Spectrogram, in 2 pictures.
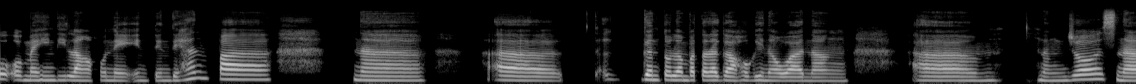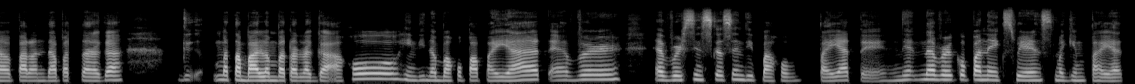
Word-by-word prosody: o 205 - -2
may 195 0 -2
hindi 195 0 -6
lang 180 -1 +2
ako 190 +2 -11
naiintindihan 180 - -6
pa 225 -2 +4 0.9
na, 200 -2 -1 1.2
ah, 185 -4 +2 0.8
ganto 210 -2 +2
lang 200 -1 +2
ba 200 - +1
talaga 195 -1 +2
ako 190 +1 -6
ginawa 175 -2 0
ng, 170 -1 -6 0.7
um, 185 -1 0 0.6
ng 180 -2 -6
Diyos? 230 +4 +2
Na 175 -2 +3
parang 175 -1 0
dapat 175 +2 -1
talaga 195 +3 +1 0.5
ga 210 +1 -12 0.2
mataba 200 -3 +5
lang 180 0 +3
ba 180 -1 +2
talaga 175 0 +1
ako, 250 +5 +2
hindi 195 -3 -7
na 190 - -2
ba 180 -1 0
ako 185 +1 -9
papayat 180 +4 +2
ever? 220 +4 -1 0.3
Ever 200 -1 +1
since 215 0 +4
kasi 210 +2 +2
hindi 205 - -6
pa 180 -3 -1
ako 175 0 -9 0.2
payat, 180 +4 0
eh, 150 +4 -9
ne 200 +4 -6
never 220 0 +2
ko 215 -1 -3
pa 220 - +5
na 210 -1 +2
experience 190 0 -1
maging 180 0 -7
payat. 165 -1 -2
190 Hz, 135 wpm, -22 LUFS, 180-210 Hz, 1.2 s, mataba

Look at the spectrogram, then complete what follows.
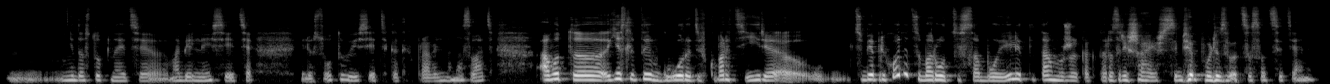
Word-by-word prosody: м, 225 -4 -14
недоступны 195 -3 -5
эти 165 +7 -10
мобильные 175 -2 -7
сети 195 - -10 0.5
или - - -10
сотовые 205 -4 -8
сети, - - -12
как 160 - -16
их - - -35
правильно 160 +4 -10
назвать. 195 -1 -8 0.4
А 210 - +3
вот, 250 0 +4
э, 205 -1 +7
если 245 +1 +3
ты 235 +2 +4
в 185 - -1
городе, 195 +1 +4
в - - -16
квартире, 210 -2 -1
а, - - -2
у, 440 - -10 0.3
тебе 225 +2 +4
приходится 435 - +1
бороться 200 0 +3
с - - -8
собой 175 -1 -3
или 240 +3 +3
ты 230 -3 -18
там 210 -1 +1
уже 180 -1 -5
как-то 170 - -12
разрешаешь 185 -1 -3
себе 195 +3 +5
пользоваться 195 -2 +1
соцсетями? 190 +3 -10
200 Hz, 165 wpm, -20 LUFS, 185-215 Hz, 0.5 s, э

